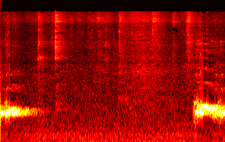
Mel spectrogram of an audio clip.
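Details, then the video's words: Zebra dove of crossbred stock singing loudly: a brief rolling coo ending at the start, then quiet, then a new bubbling phrase beginning near the end. "Perkutut crossing manggung suara besar || Suara perkutut crossing"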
